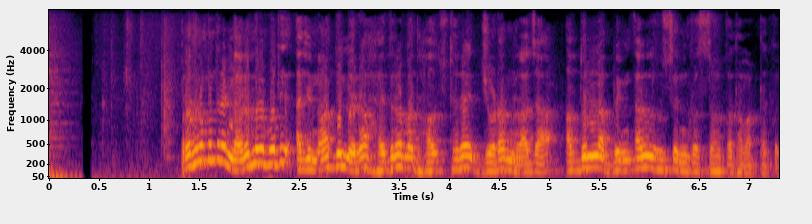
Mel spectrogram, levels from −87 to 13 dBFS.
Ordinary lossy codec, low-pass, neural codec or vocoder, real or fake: none; none; codec, 16 kHz, 6 kbps, DAC; fake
